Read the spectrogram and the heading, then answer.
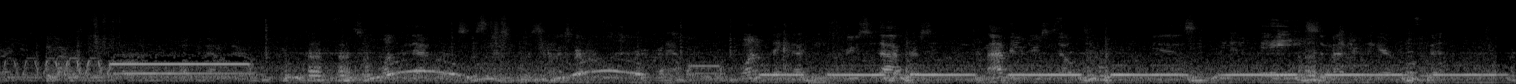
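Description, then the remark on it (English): A 3D printer at a NASA facility in Fairmont, printing an altimeter mount for a rocket, hums and whines as its motors run, with tones gliding up and down, then a steady run of evenly spaced high beeping pulses over a constant mechanical background. “It's a three-dimensional printer housed at the National Aeronautics and Space Administration's facility in Fairmont.”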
